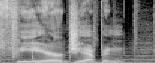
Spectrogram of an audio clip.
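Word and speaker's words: fierljeppen: watch a game of fear weapon pronounced fear japan it's a fun sport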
